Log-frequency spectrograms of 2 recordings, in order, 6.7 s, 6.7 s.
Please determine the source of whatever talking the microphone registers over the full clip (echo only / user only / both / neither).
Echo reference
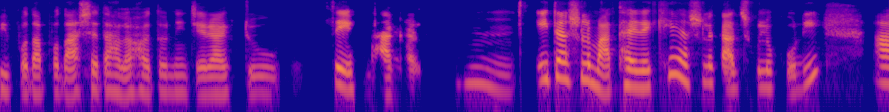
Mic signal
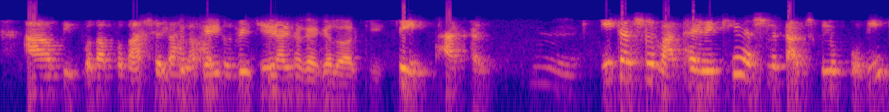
both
